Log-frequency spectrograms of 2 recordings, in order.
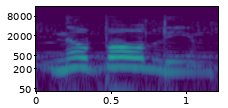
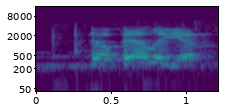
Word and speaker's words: Nobelium: Poor Dr. Nobel. Yeah. Rolling over in his grave with your pronunciation of his name. Nobolium. Nobelium, yeah.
